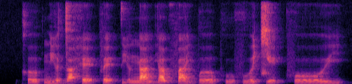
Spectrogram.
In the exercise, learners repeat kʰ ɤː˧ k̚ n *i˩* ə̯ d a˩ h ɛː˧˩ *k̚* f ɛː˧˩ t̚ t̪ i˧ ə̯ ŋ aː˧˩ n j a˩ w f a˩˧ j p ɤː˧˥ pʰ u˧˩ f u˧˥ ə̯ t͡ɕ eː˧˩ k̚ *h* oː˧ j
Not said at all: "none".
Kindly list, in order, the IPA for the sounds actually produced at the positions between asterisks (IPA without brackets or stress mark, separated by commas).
i˥˨, k̚, f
